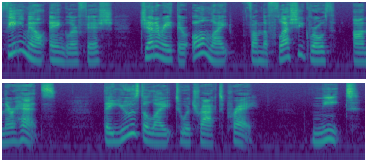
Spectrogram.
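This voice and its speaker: Woman, storybook narrator, slow measured pace, lively intonation, slightly low pitch, carefully enunciated. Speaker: children's storybook reader. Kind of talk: scripted read-aloud narration.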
